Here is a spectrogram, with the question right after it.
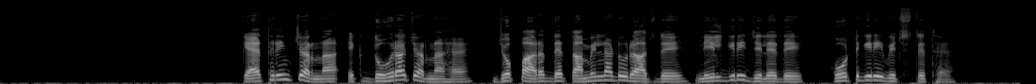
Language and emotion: Punjabi, neutral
